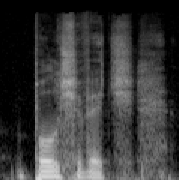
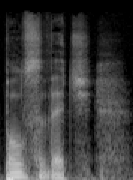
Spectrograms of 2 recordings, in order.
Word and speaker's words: Bulsiewicz: We end here with Zach and move on a final note to the wonderful Dr. B, also known as Dr. Will Bulsiewicz. That's Polish pronunciation. I think in America it's called Bulsiewicz.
